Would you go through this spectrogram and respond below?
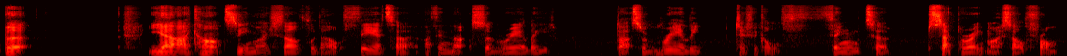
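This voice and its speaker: A man's voice: fairly low pitch, little pitch movement, slow pace, vocal fry, a bit bright. A man giving casual interview answers as a guest, thoughtful and hesitant. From United Kingdom.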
